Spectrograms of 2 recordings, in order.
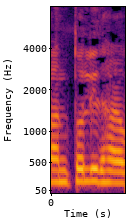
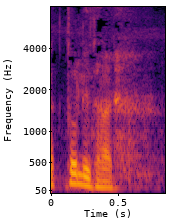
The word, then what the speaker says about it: একতলি ধার: যেরকম ওটা কিছু অ্যাকচুয়ালি একতলি ধার, অনেকে অন্তলি ধার বলে, অবতলি ধার বলে, যে যেরকমভাবে এক উচ্চারণটা করে, অ্যাকচুয়ালি হচ্ছে একতলি ধার।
